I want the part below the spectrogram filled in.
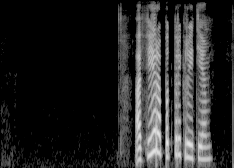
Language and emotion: Russian, neutral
